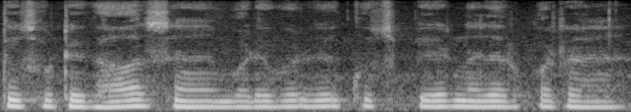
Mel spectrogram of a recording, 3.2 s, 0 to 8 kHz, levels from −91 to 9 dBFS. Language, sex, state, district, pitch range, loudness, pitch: Hindi, male, Gujarat, Valsad, 150-160 Hz, -15 LUFS, 155 Hz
